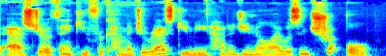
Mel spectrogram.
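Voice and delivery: high-pitched grateful thanks; small high voice thanking a rescuer; grateful little character. A narrator's reading. Dashi thanks Astro for rescue, high grateful voice.

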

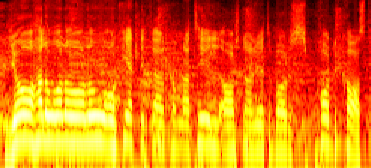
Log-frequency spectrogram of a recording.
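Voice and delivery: loud, bright show opening; podcast host intro. Acted. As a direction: open the show with a big welcome. Programledarens intro. (pampig podd-intro)

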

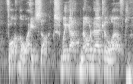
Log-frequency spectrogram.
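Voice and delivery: high-pitched sportscaster impression; Harry Caray. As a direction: announce the lineup high and drawn out, imitating a broadcaster. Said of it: "Harry Caray comes on".

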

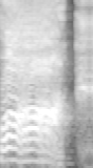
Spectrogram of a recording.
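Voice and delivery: loud furious curse; frustrated shout. Real, not acted. Vlogger cursing at the endless leaf blower noise, real frustrated shout. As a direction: let the anger burst out in one word.

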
